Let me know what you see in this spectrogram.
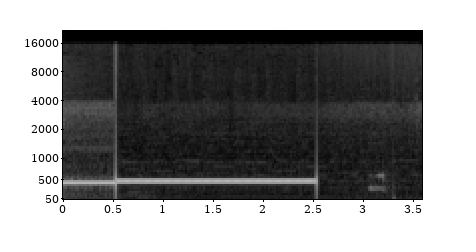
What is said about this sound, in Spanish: A ver, y entra ahí la llamada.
